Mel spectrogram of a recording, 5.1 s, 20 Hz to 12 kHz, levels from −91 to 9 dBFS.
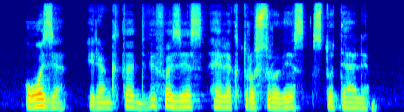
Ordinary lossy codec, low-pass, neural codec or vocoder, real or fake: AAC, 64 kbps; 10.8 kHz; none; real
